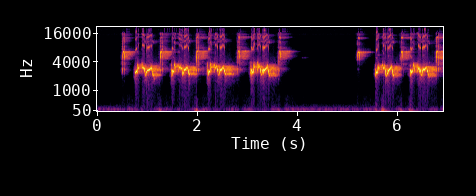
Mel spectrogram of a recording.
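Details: Cucak cungkok, the orange-bellied leafbird, delivering 'tembakan' song as a tutor recording for competition songbirds: four bright phrases of a high piercing note followed by a fast rolling warble, a pause of over a second, then three more phrases.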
